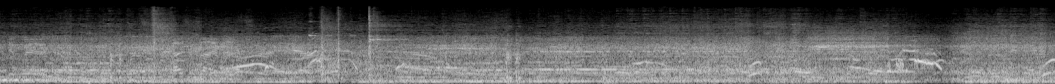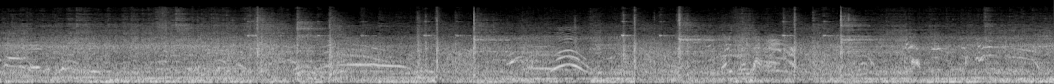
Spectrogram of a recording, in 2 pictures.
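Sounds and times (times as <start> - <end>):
crowd chatter: 0.0 - 21.0
music playing: 0.0 - 21.0.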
